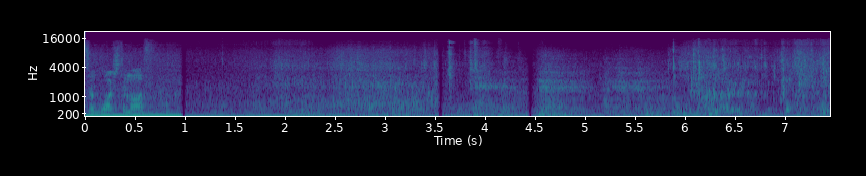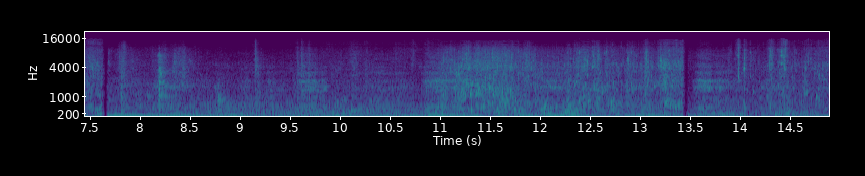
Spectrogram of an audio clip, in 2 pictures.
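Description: Water splashes and churns against the side of a boat.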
